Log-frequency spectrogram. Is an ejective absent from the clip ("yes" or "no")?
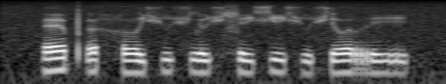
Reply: no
